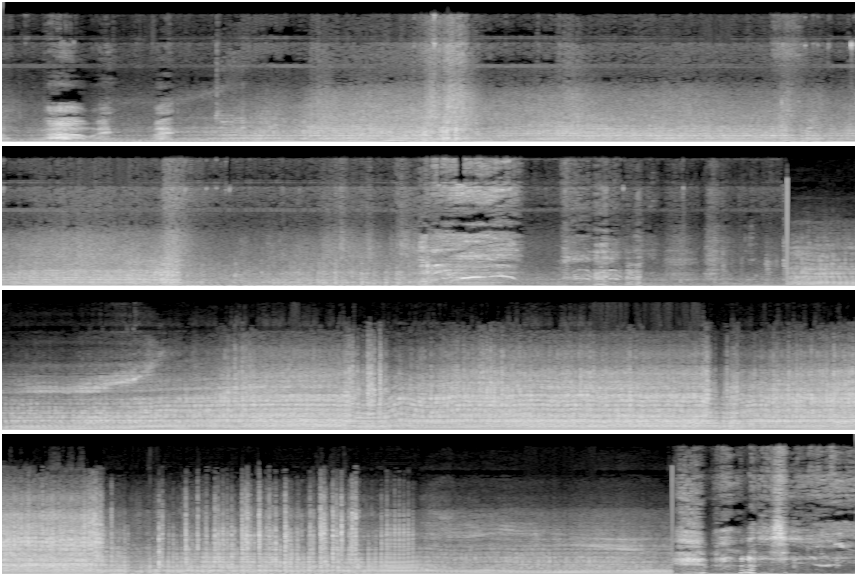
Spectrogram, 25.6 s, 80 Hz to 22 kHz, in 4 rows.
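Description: A tuned Abarth 595 Turismo Stage 2 in sport mode revs hard through repeated rising gear pulls, its loud raspy engine note climbing, dropping at each shift and climbing again, heard from inside the car with occasional talk over it.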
